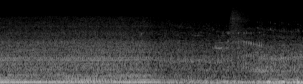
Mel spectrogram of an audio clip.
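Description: Engine of a 1980s-era tractor in a farming video game, a steady low diesel rumble idling close by with a brief higher hiss near the end and no talking.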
